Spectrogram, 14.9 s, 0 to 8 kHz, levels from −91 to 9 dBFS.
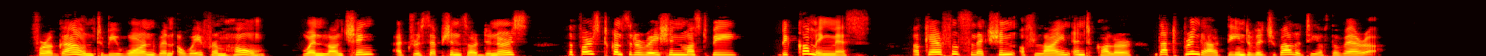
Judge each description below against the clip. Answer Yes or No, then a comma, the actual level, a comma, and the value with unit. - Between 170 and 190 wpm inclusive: No, average, 150 wpm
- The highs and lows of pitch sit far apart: Yes, wide, 5.9 semitones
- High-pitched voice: Yes, high, 230 Hz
